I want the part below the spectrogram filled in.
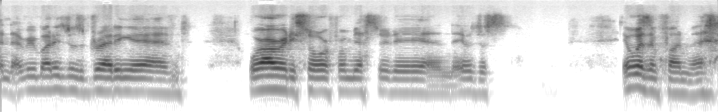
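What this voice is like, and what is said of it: Flat, tired monotone voice. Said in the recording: “that's why I'm monotone today ... He's like looking down ... I need a nap.”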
